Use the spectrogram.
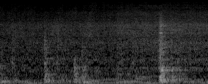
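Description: A split green chili drops into a hot pan for bell pepper fried rice, giving soft stirring scrapes and then one sharp, brief burst of sizzling before it settles into a quiet hiss.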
